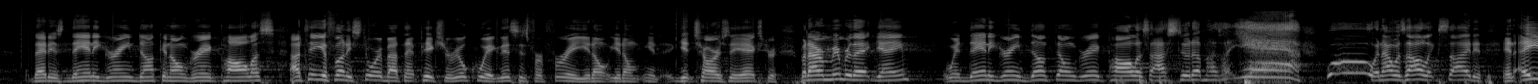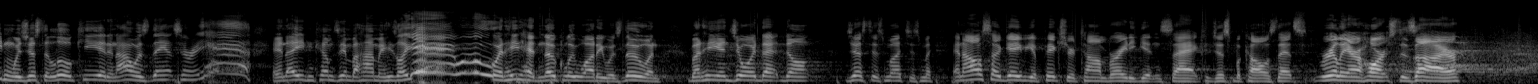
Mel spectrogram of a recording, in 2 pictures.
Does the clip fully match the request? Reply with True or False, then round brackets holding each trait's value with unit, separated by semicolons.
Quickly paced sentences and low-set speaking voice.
False (230 wpm; 185 Hz)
